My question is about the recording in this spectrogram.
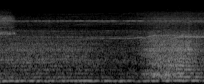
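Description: Small ArduCopter quadcopter's propellers and motors buzzing steadily in flight, with a rush of noise swelling near the end as it manoeuvres hard.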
